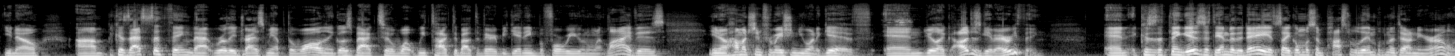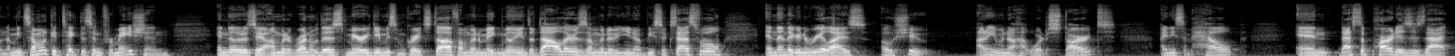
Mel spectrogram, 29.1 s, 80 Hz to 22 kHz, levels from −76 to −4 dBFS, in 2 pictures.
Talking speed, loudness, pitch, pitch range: 280 wpm, -16 LUFS, 135 Hz, 120-150 Hz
